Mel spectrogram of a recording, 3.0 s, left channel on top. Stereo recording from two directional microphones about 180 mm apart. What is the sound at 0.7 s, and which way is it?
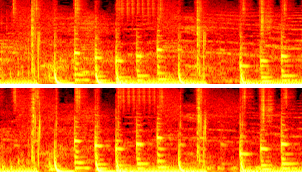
Music, 5° right (ahead or behind).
